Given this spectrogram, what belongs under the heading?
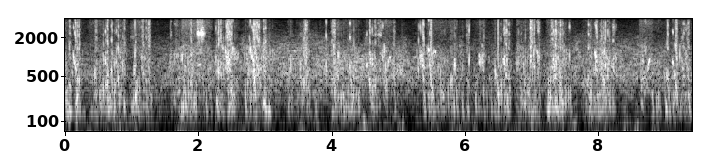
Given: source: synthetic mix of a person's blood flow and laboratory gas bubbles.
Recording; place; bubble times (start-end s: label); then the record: Doppler ultrasound of blood flow; subclavian vein
0.00-0.32 s: bubbles
0.38-0.96 s: bubbles
0.98-1.34 s: bubbles
1.56-3.17 s: bubbles
3.34-3.87 s: bubbles
3.89-4.47 s: bubbles
4.50-5.00 s: bubbles
5.25-6.09 s: bubbles
6.12-6.73 s: bubbles
6.79-7.65 s: bubbles
7.75-8.31 s: bubbles
8.62-9.42 s: bubbles
From the record:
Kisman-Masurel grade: 444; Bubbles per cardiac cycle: continuous sound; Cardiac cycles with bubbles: 100%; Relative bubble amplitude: maximal (0.775 to 0.999); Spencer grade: 4 (maximum detectable bubble signal sounding continuously throughout systole and diastole of every cardiac period, and overriding the amplitude of the normal cardiac signals); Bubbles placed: anywhere in the cardiac cycle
